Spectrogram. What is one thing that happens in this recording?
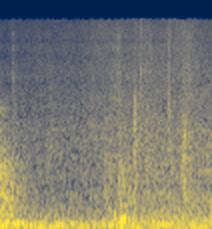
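Chairs creak and shift as people sit down.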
